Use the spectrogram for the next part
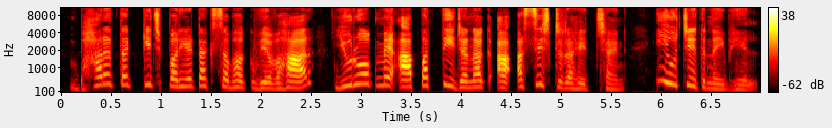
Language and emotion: Maithili, disgusted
